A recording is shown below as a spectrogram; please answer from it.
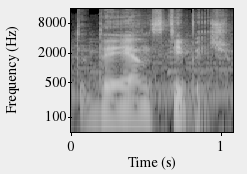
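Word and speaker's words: Dejan Stipić: Right now you are looking at the Real answer whose name is "Proper pronunciation" De(yang) Stip(ich) Yes, Yes, exactly, because among Russians, people called him literally Dejan Stipic for a long time that turned out as wrong As you have seen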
